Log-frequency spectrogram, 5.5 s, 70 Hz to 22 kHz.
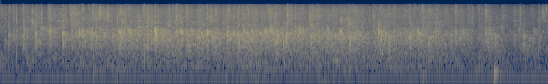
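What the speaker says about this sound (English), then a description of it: "I want to give you a round of applause for making that happen" Steady applause from the audience at the Georgia Association of Black Women Attorneys 2014 Glitter Gala, a dense, even clatter of many hands filling the room, with no talking over it.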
